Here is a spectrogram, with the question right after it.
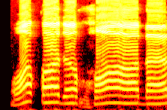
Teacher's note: خا حروف مستعلیہ میں سے ہے، موٹا پڑھیں گے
